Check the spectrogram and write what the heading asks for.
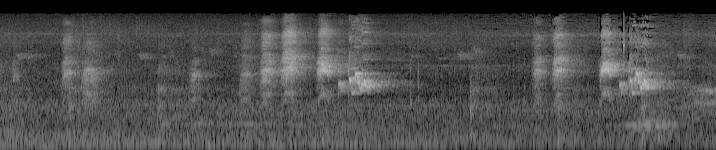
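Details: Song of a sooty-headed bulbul that has one abnormal leg yet still sings freely: two clusters of fast chirps, each ending in a liquid, slurred warble, the bursts about two seconds apart over faint background hiss.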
